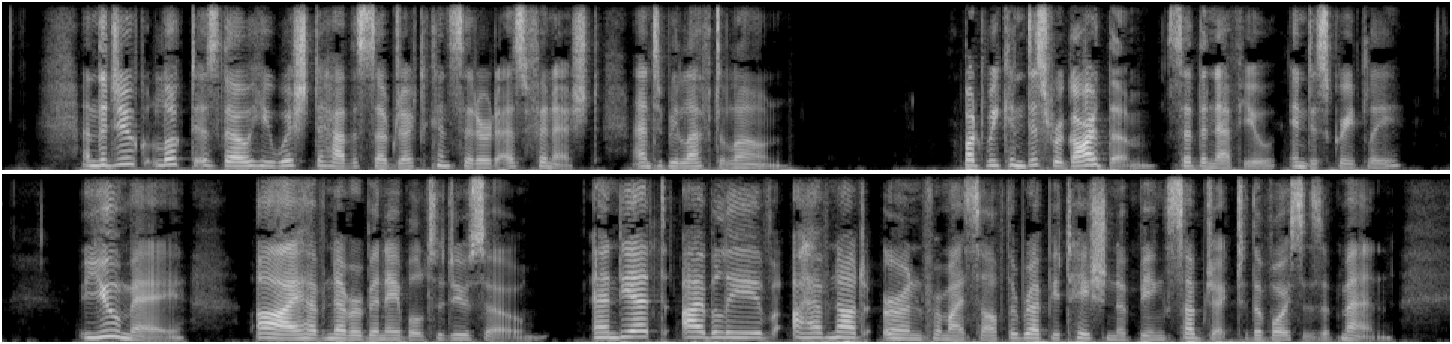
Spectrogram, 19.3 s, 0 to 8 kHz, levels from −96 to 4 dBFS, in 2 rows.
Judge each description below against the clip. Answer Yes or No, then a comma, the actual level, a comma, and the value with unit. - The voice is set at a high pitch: Yes, high, 215 Hz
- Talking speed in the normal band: Yes, average, 185 wpm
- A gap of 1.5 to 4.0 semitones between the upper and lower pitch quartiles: No, average, 5.2 semitones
